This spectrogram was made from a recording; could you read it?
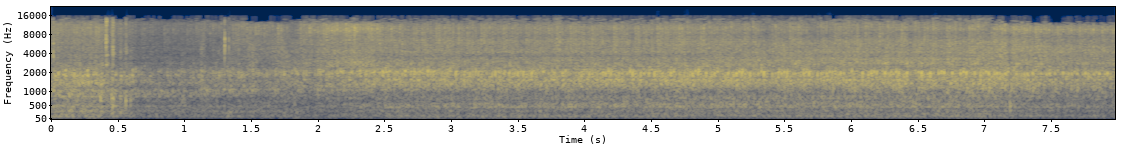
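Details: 1999 Chevy 6.5 diesel truck: loud clattery idle with uneven lumpy beat that never smooths out; bad fuel injection pump, owner wonders about AC circuit or engine load link; replacing the pump fixed it.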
